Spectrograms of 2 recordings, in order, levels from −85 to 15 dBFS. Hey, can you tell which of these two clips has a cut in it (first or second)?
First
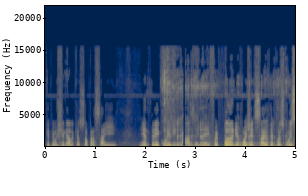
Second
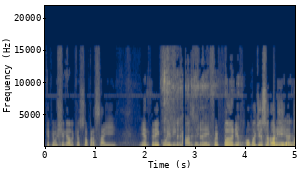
second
